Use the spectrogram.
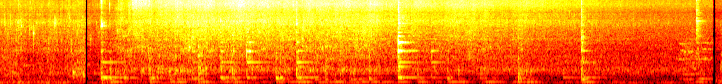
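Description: Vegetables with turmeric frying in a pan for sambar give a soft, steady sizzle punctuated by occasional scrapes and taps of the spatula, close but quiet, no voices.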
